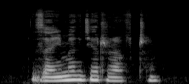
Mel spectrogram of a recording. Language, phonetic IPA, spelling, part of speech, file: Polish, [zaˈʲĩmɛɟ d͡ʑɛrˈʒaft͡ʃɨ], zaimek dzierżawczy, noun, LL-Q809 (pol)-zaimek dzierżawczy.wav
